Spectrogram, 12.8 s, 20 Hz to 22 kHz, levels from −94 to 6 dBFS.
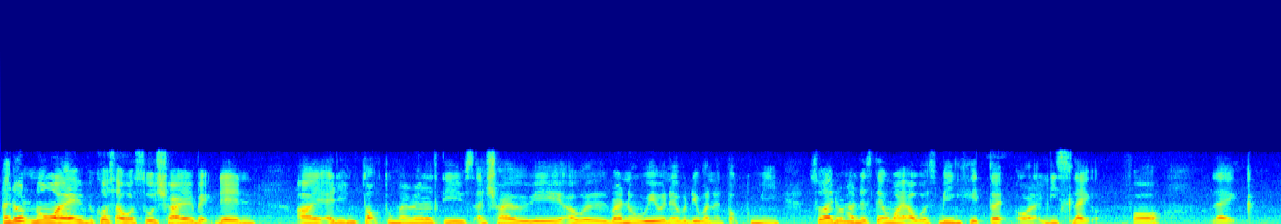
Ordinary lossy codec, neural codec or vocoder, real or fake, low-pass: none; none; real; 7.2 kHz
